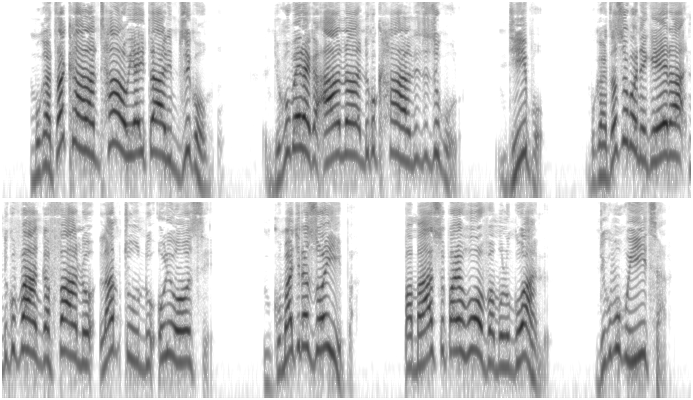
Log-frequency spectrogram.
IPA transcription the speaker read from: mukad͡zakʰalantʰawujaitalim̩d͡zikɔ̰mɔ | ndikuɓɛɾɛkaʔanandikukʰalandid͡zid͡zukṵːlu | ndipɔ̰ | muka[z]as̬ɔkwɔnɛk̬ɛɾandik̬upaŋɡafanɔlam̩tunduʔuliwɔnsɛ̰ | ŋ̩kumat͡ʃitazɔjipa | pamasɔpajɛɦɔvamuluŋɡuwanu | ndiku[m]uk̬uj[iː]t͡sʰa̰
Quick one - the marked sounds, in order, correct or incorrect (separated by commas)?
incorrect, correct, correct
